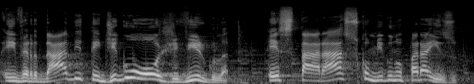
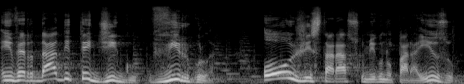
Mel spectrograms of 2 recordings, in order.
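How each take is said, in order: First: The break comes after the word hoje. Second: The break comes before the word hoje. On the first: The promise is made today about a future day. "se você colocar uma vírgula após hoje, muda o sentido" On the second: They will be in paradise that same day. "Se você ler assim, ó, em verdade te digo, vírgula"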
